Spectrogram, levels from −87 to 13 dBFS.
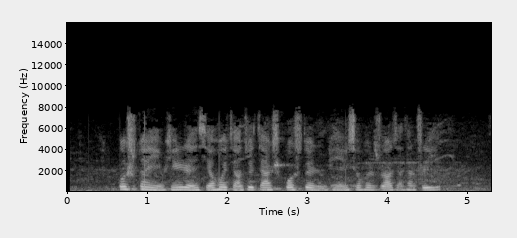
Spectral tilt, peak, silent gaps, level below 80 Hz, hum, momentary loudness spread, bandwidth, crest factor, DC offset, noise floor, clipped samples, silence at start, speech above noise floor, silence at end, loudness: -5.5 dB/octave; -6 dBFS; none; -46 dBFS; none; 7 LU; 8.2 kHz; 16 dB; under 0.1%; -43 dBFS; under 0.1%; 0.05 s; 22 dB; 0.1 s; -21 LUFS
